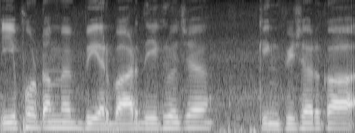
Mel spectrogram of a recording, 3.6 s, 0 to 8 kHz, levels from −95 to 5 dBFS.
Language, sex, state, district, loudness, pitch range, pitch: Rajasthani, male, Rajasthan, Nagaur, -14 LUFS, 115-130 Hz, 120 Hz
